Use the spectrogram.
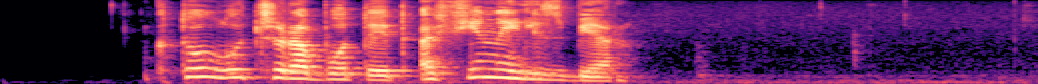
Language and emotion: Russian, neutral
